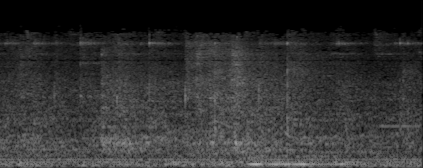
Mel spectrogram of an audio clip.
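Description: Background music with a low bass line of held notes, with voices mixed in underneath.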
